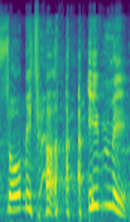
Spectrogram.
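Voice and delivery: amused laugh breaking into the words. Real, not acted. Admitting to the audience how bitter it is, laughing. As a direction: say it through a laugh, voice lifting. Laughing at own chocolate confession.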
